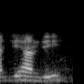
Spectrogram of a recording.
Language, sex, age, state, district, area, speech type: Punjabi, male, 18-30, Punjab, Muktsar, rural, conversation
